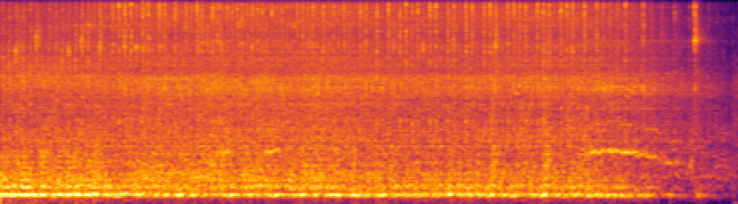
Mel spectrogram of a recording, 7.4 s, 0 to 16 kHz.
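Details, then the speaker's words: G-body 6.0L LS V8 with RHS LS3 heads and race cam; coils, spark, fuel, air, grounds and tune already checked: lumpy, irregular idle, rough idle. "We've checked grounds, wiring, and you know, we even sent out the tune over to Alex at Pites and he cleaned up a few things, and we're really not sure why we're not getting a clean idle right now, so we're working on some things."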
